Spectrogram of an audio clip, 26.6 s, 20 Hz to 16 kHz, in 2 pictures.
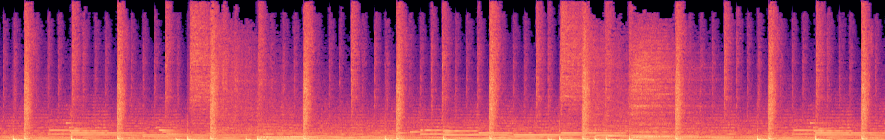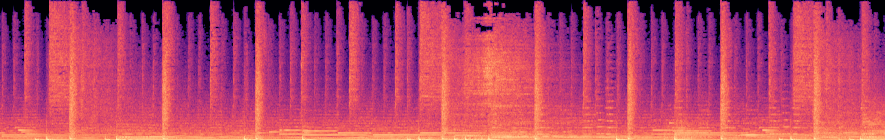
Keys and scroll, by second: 5.5 ctrl+z, 24.7 ctrl+z.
